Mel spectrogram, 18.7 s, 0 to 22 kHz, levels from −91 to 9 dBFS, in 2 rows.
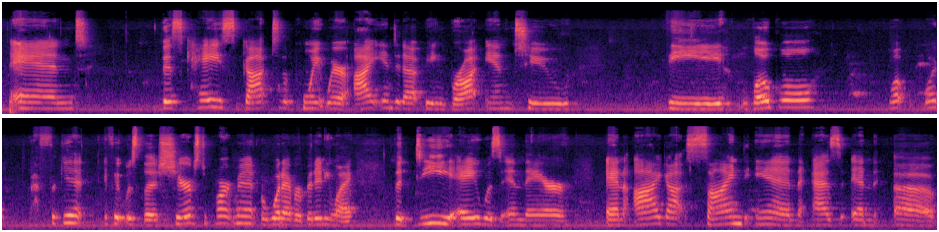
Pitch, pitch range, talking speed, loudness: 215 Hz, 190-245 Hz, 140 wpm, -18 LUFS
